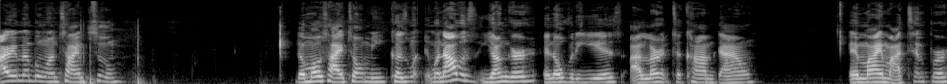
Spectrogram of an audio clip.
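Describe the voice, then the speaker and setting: Loud and bright, with a sharp tone, a woman talks at medium pitch and a moderate pace, her intonation fairly even and her pauses long and frequent. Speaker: tarot reader and content creator. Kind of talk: spoken testimony monologue.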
